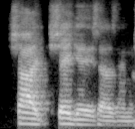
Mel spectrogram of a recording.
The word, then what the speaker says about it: Shai Gilgeous-Alexander: So Shai Gilgeous-Alexander, did I pronounce that right? Shai Gilgeous-Alexander.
